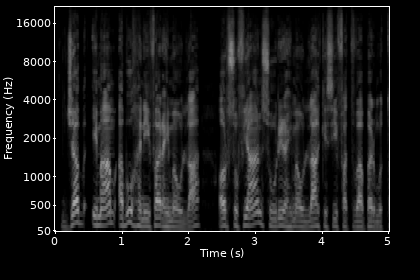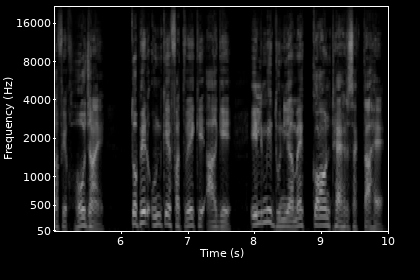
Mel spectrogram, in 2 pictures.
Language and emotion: Urdu, neutral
